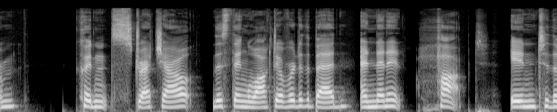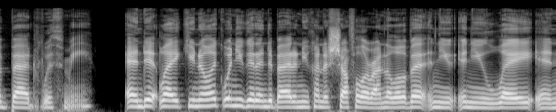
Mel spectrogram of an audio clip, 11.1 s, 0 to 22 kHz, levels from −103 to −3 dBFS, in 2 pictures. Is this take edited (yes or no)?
yes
